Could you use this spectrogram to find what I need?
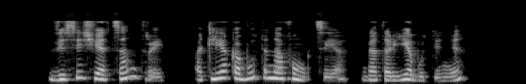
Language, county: Lithuanian, Šiauliai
